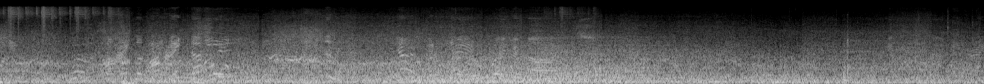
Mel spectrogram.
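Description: A car engine hums and revs as a car drives along a street.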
